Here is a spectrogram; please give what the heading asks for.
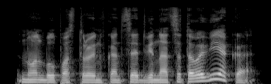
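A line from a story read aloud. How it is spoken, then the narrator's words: Exclamation. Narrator (Russian): воскликнул Нейт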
